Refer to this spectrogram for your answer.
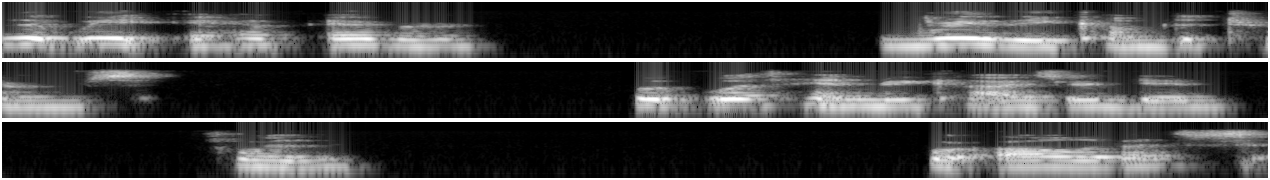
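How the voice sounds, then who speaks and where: A woman with an American accent speaks at a very slow pace in a somewhat breathy, dark, mellow tone, with fairly even intonation and long, frequent pauses. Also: medium pitch for a woman. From United States. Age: 80s+. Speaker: retired park ranger, historian. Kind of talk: interview answer.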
